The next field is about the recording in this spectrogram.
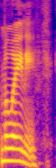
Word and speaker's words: Mulaney: Mulaney.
